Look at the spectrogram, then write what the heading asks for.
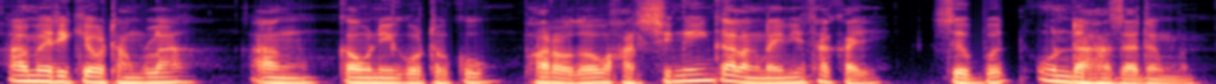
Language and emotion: Bodo, sad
